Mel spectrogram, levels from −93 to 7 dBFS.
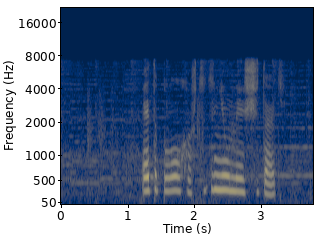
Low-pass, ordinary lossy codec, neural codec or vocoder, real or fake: none; none; none; real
